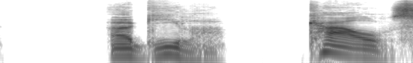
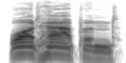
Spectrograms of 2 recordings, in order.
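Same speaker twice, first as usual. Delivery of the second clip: demanding; 6 dB louder than usual. A narrator's reading. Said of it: "as he demanded".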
